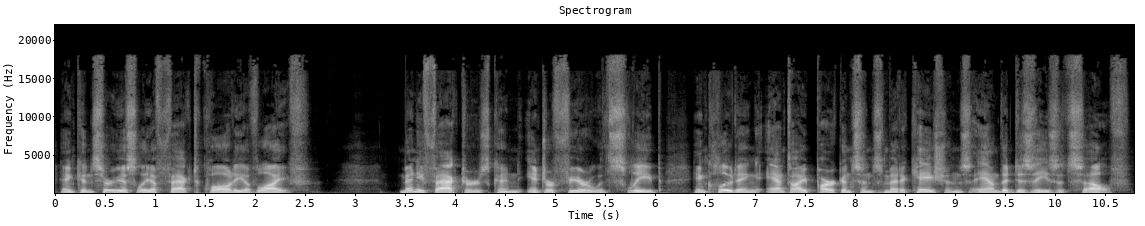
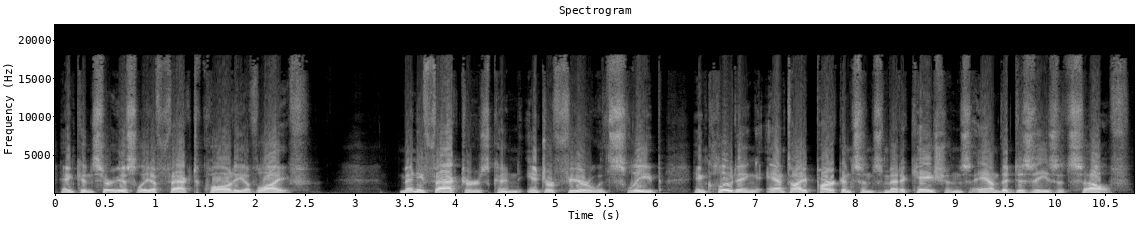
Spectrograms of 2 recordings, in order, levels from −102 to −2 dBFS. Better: first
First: none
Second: distortion; slight; 5% of the sound clipped

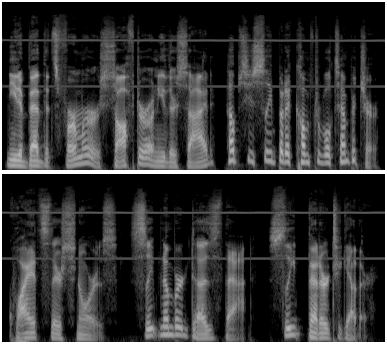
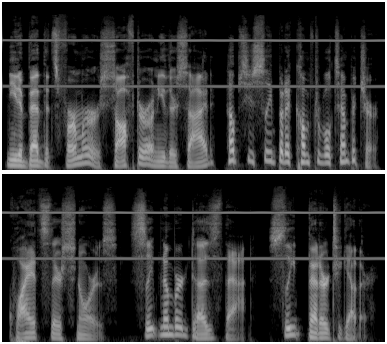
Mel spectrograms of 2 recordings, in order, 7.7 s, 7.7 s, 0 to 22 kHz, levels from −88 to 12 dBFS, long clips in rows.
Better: first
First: high-pitched whine; faint; throughout; 8.5 kHz, 25 dB below the speech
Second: high-pitched whine; loud; throughout; 8.5 kHz, 10 dB below the speech

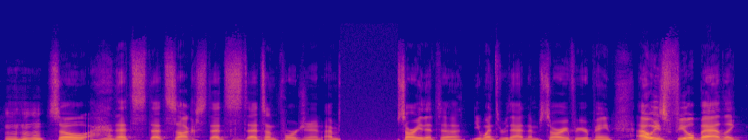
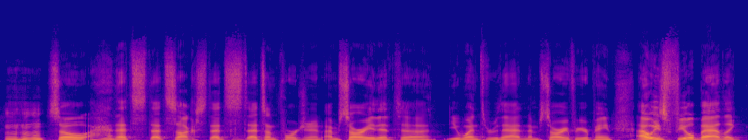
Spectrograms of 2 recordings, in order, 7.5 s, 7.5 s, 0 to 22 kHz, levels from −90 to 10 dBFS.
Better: second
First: audio freezing; at 3.5 s for 0.5 s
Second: none

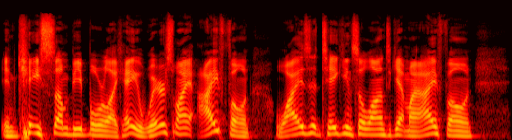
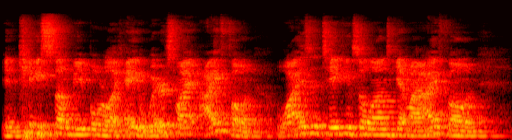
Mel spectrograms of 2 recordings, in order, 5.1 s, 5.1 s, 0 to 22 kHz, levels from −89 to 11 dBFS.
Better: first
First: none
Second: off-mic speech; far // room echo; noticeable; dies away in 0.6 s

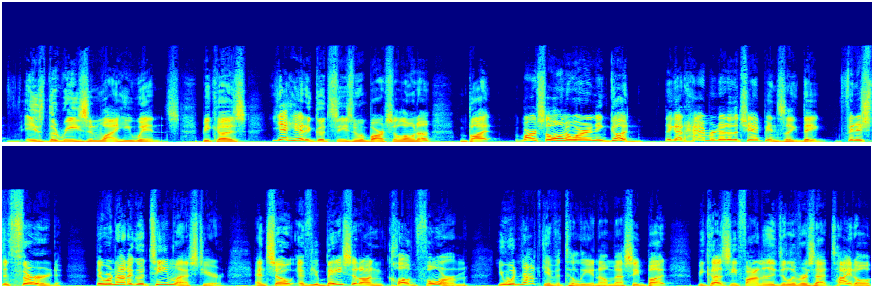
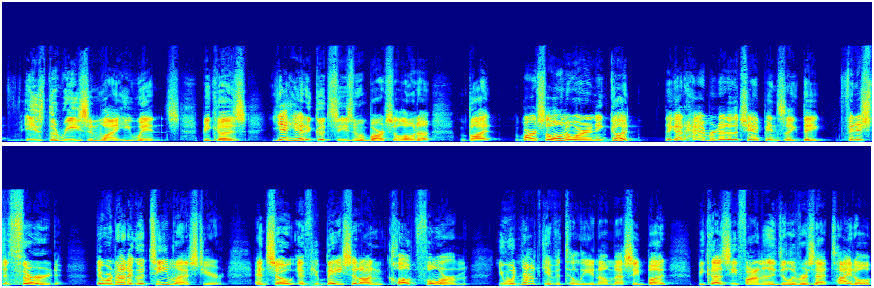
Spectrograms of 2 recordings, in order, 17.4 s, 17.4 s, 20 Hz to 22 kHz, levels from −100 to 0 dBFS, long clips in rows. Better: first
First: none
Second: thin; somewhat; fading below 300 Hz

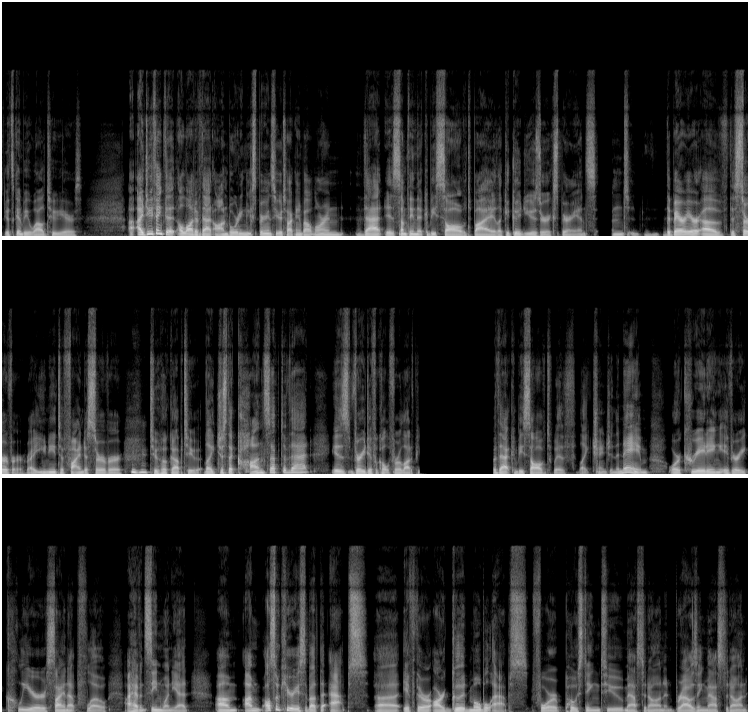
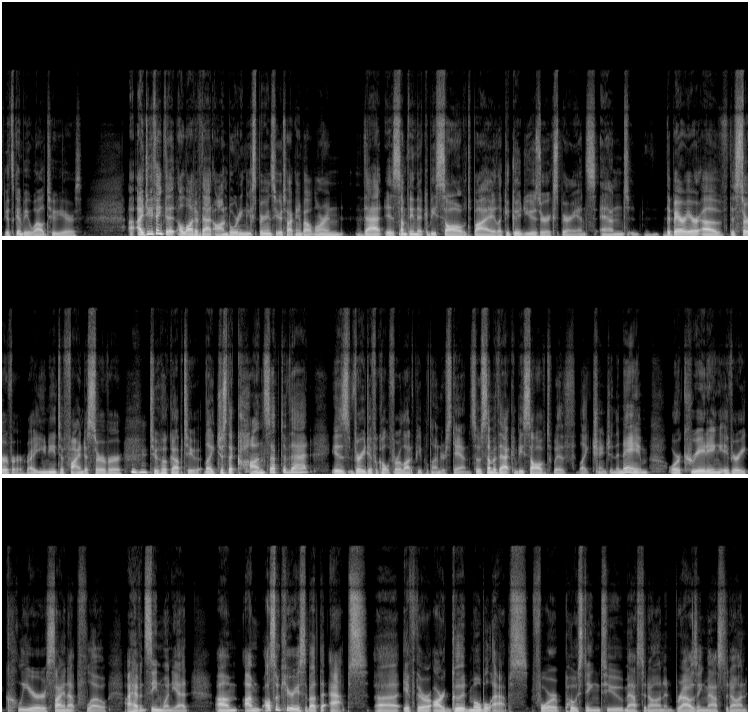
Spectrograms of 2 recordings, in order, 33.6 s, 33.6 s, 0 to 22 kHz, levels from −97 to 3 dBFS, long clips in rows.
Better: second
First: audio cutting out; at 9 s and at 17 s for 1 s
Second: none

